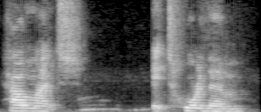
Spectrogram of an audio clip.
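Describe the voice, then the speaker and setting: A fertility clinic staffer with a Texan accent tells a personal story during a casual live-stream chat, laughing often along the way. Her voice is fairly low and level in tone, and she talks very slowly. The recording is rough.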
